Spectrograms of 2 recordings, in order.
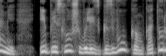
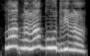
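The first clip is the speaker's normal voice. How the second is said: cheeky insistence; 7 dB louder than usual. Acted. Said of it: "не сдавалась моя подруга".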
